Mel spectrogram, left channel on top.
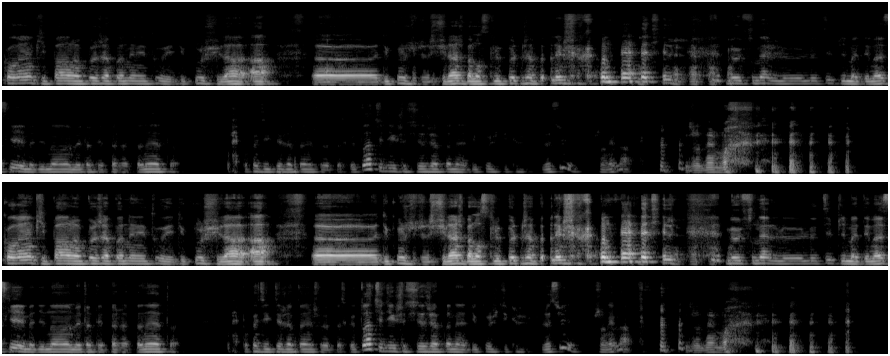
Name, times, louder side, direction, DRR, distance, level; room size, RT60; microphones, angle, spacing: voice 1, 0.0-10.6 11.4-13.8 14.3-15.1 15.4-15.5, right 5 dB, 80° right, 0.6 m, -28 dB
voice 2, 6.9-7.3 15.7-17.2, left 5 dB, 35° left, 0.4 m, -39 dB
7.3 x 2.9 x 4.5 m
head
